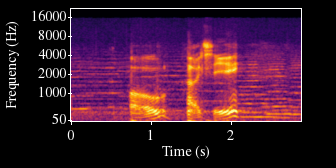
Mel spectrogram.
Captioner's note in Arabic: يضحك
